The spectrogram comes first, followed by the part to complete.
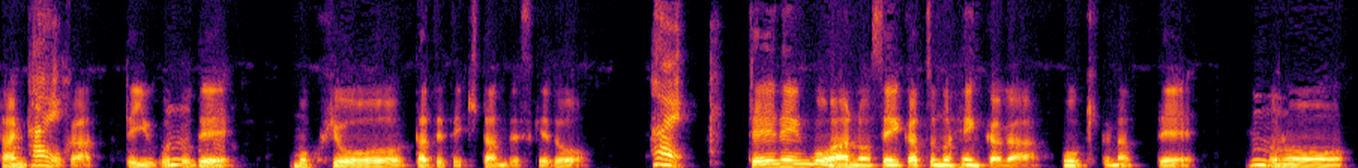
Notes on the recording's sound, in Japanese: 今回もZOOM収録でお届けです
